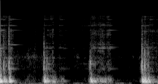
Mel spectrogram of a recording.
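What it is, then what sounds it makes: Hollow stone slab floor. Four dull, low thuds sound as a flat section of laid stones is tapped, each dying away quickly with a deep hollow tone. The stone slab covering is hollow underneath.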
